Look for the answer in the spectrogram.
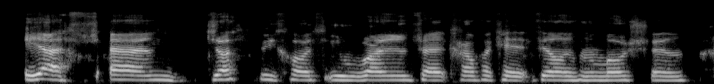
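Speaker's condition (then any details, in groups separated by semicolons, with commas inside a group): Cerebral palsy; speaks better than types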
